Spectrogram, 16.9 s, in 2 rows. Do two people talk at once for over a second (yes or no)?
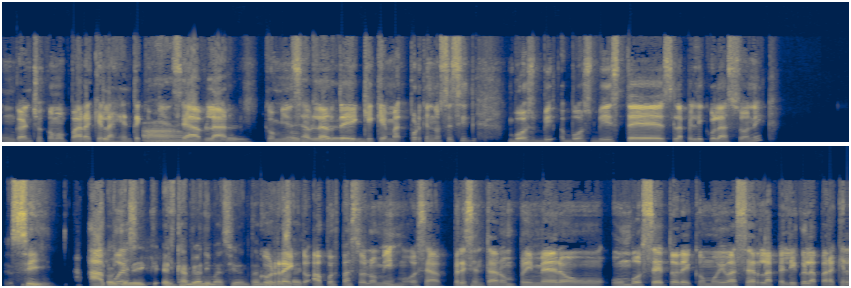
yes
